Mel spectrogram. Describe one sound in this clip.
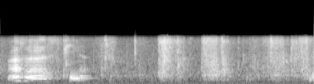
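Foam packing peanuts rustle and squeak as a hand rummages through them.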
